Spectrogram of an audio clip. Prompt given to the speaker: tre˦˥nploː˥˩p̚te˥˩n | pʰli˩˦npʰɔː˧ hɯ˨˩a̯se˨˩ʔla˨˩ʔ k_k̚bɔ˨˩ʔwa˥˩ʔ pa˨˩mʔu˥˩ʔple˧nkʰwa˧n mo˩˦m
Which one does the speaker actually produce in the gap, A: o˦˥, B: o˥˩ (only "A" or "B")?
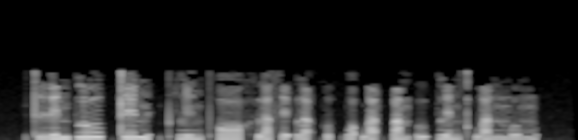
A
